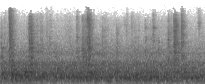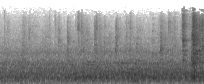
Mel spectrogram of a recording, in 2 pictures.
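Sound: train running on rails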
